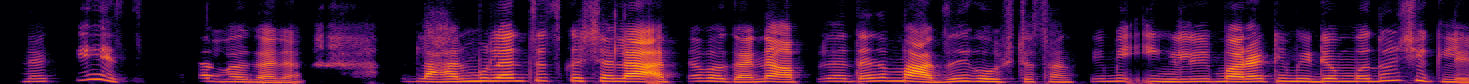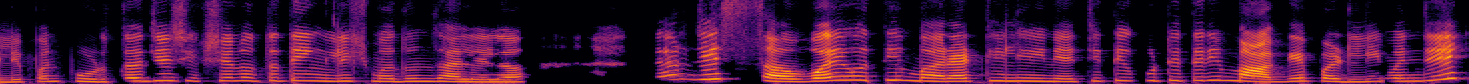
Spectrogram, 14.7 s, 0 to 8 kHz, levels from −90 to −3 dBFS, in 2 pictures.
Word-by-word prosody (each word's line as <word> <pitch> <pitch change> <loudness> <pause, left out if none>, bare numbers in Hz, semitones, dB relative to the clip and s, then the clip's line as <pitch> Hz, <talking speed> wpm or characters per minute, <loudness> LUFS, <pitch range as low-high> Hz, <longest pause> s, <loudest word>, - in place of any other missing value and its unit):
नक्कीच. 265 - -8 0.4
आता 275 - -5
बघा 220 -6 -2
ना, 180 - -5 0.6
लहान 240 0 +1
मुलांचंच 295 +1 0
कशाला? 280 -3 +1
आता 245 +3 +5
बघा 260 -7 -1
ना, 255 +4 +2
आपलं. 220 +5 -3
आता 270 +2 -4
माझंही 265 -3 +4
गोष्ट 240 -3 -4
सांगते. 225 +2 -9
मी 275 - -7
इंग्लिश 250 -2 -5
मराठी 250 +2 +3
मीडियममधून 260 +4 -3
शिकलेली. 235 - -5
पण 255 - -5
पुढचं 260 +2 -2
जे 325 +1 +1
शिक्षण 310 +1 -6
होतं 315 0 -5
ते - - +4
इंग्लिशमधून 275 -3 -4
झालेलं. 225 -4 -1 0.7
तर 435 +4 -3
जी 470 +2 +6
सवय 295 - +5
होती 375 0 -3
मराठी 290 0 +2
लिहिण्याची, 270 -2 -3
ती 330 - -3
कुठेतरी 340 +2 -5
मागे 250 +2 +8
पडली. 250 -2 -2
म्हणजे 285 +6 0
270 Hz, 160 wpm, -24 LUFS, 245-300 Hz, 0.7 s, मागे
